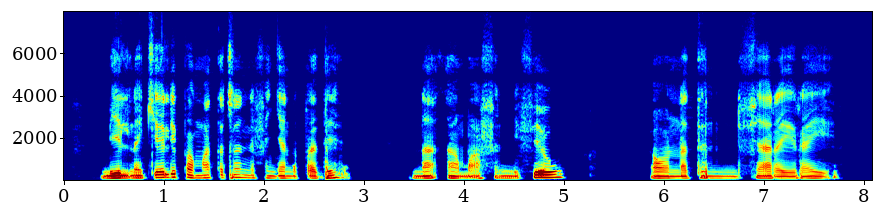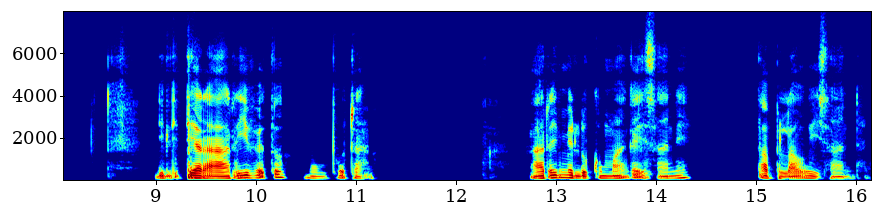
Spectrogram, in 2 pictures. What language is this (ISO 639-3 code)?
mlg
